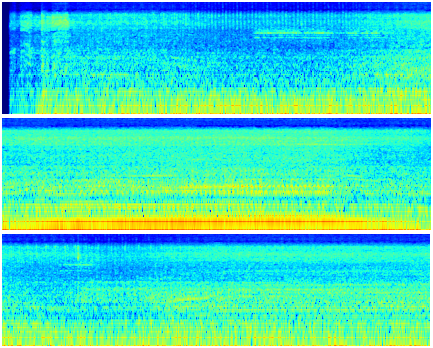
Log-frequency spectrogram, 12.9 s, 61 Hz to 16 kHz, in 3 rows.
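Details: 2010 Ford Fiesta, DL4C engine: it idles, then revs up and settles back with a faint steady tapping about three to four times a second; abnormal engine noise, cause unclear.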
